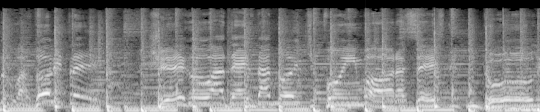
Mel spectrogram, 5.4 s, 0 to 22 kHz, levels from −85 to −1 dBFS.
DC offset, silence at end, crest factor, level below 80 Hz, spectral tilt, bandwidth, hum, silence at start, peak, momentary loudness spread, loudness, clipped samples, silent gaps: under 0.1%; 0 s; 10 dB; -18 dBFS; -5 dB/octave; 16.5 kHz; none; 0 s; 0 dBFS; 3 LU; -11 LUFS; under 0.1%; none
